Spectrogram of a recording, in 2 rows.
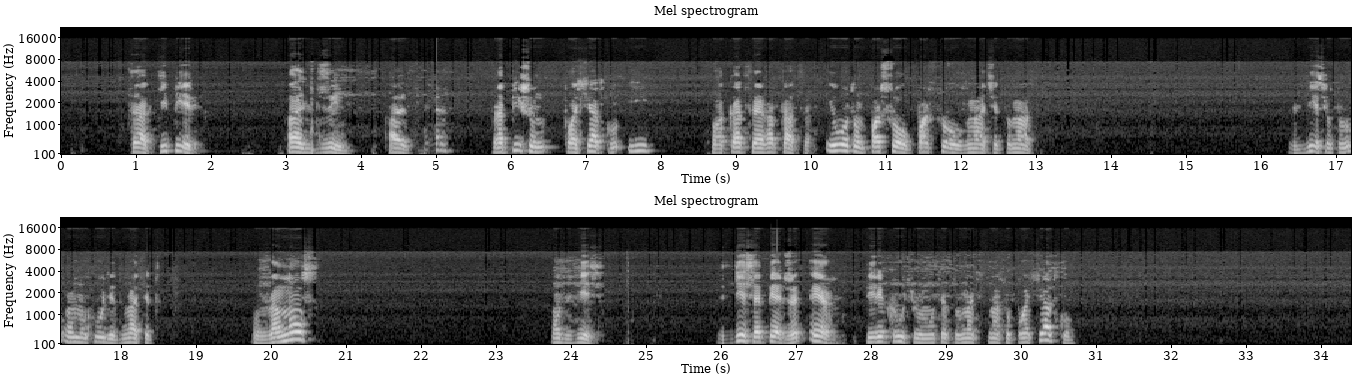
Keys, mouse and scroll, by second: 0.5-1.0 shift+middle drag, 3.5 alt+g, 7.0 i, 10.3-12.0 drag, 12.6 shift+middle click, 14.7-24.8 drag, 27.7 r.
